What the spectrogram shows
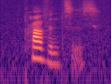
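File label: "provinces", US English; pronunciations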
